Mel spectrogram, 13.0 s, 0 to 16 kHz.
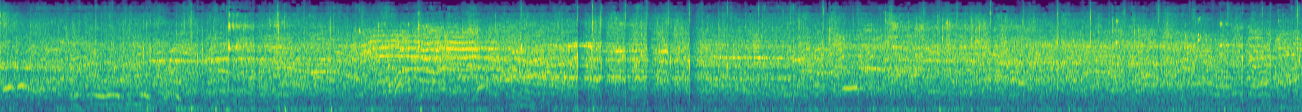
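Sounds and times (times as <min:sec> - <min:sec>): volleyball impacts: 0:00.6 - 0:04.6, 0:08.2 - 0:13.0.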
